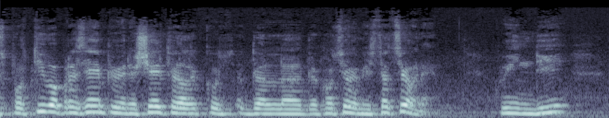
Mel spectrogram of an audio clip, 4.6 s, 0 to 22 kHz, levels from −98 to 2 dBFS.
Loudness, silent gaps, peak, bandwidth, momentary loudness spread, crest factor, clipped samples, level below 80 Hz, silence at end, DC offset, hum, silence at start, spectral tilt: -20 LUFS; none; -4 dBFS; 12 kHz; 7 LU; 16 dB; under 0.1%; -52 dBFS; 0.2 s; under 0.1%; none; 0 s; -7 dB/octave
